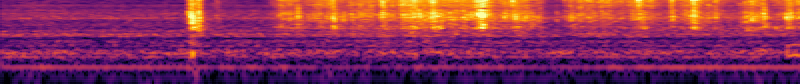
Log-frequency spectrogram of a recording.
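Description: Herbsnow herb dryer's fan running with a steady low hum, with one light click about a second in.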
